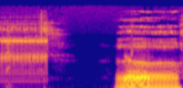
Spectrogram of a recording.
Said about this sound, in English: So, I don't know, dude. I think I'm still giving you the buzzer for that one.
